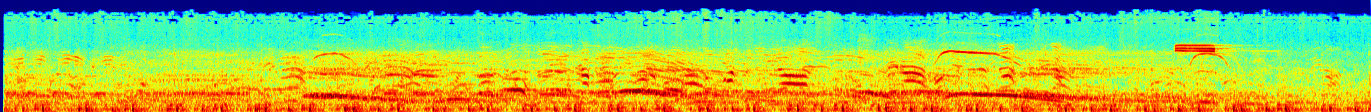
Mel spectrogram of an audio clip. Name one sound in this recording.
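A crowd in the stands whistles and chants loudly.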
